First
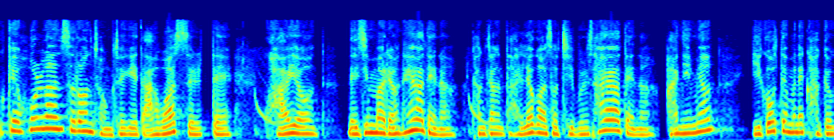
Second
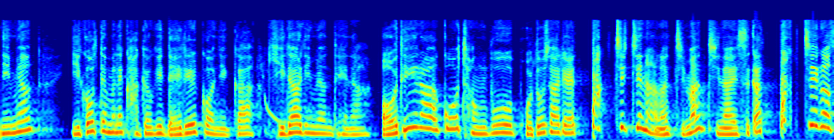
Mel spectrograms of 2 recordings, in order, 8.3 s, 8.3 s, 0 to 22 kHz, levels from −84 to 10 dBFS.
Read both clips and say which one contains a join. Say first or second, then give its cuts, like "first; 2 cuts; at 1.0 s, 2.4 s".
second; 2 cuts; at 2.6 s, 3.6 s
